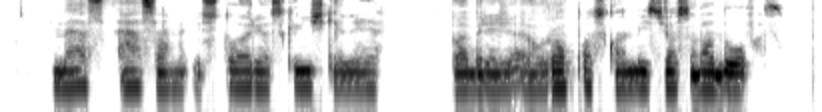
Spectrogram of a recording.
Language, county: Lithuanian, Šiauliai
